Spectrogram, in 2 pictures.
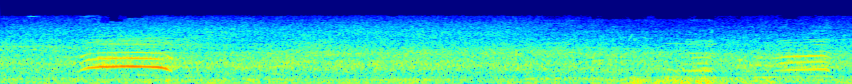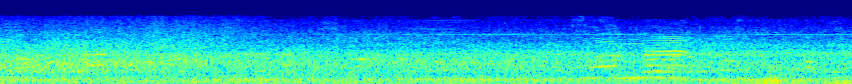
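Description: Footballers shouting short calls to each other during play: a loud one about half a second in, shorter ones around three to four seconds in and near the end, over a steady outdoor rumble.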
